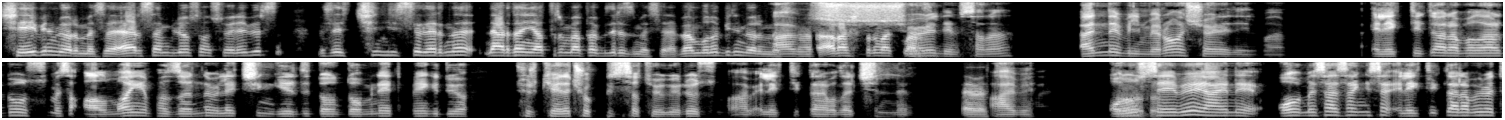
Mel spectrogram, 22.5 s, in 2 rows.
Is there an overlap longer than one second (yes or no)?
yes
